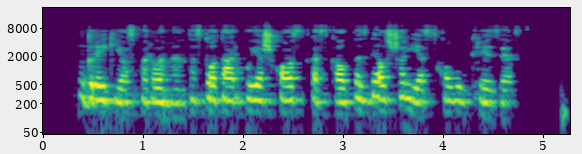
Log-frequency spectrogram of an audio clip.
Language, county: Lithuanian, Alytus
